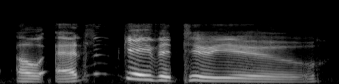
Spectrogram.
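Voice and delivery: insinuating, knowing tone. Reacting in character to hearing who gave the patch: insinuating tone. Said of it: "Why does everyone keep using that tone".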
